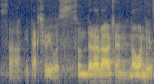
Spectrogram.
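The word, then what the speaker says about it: Sundararajan: One of the things I read about you, it said Sundar Pichai is Sundar Rajan, right? To give you the whole name. It actually was Sundara Rajan.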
